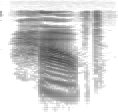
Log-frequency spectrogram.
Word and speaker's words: Haupt: I usually tell people to pronounce it as if you were saying how, like the question with a PT on the end. Haupt. It's like one syllable, but some more.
